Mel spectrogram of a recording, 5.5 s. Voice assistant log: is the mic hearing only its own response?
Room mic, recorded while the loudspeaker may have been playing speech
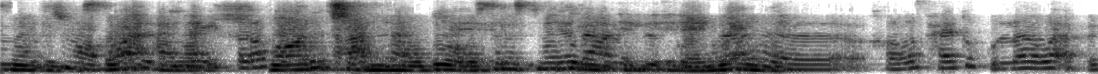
Yes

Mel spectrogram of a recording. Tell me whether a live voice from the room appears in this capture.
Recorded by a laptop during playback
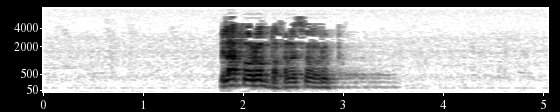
Yes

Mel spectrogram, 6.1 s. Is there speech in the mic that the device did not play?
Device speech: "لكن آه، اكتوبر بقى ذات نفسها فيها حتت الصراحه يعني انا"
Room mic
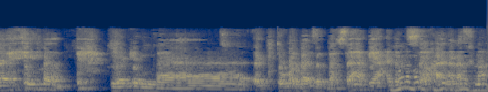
Yes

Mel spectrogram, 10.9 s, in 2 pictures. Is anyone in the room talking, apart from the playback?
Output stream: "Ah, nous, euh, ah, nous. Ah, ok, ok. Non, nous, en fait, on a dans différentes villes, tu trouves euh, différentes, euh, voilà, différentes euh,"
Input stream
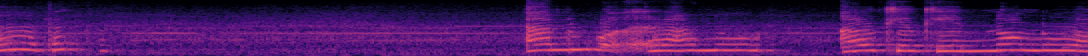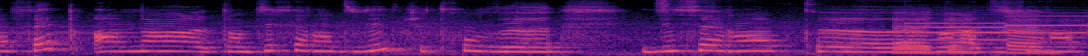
Yes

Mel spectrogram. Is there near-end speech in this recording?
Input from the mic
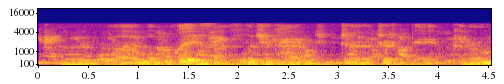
Yes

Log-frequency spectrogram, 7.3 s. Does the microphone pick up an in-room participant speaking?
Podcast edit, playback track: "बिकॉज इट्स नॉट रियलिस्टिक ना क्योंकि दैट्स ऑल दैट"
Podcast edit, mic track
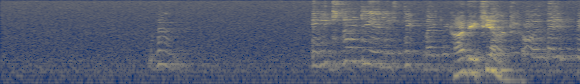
Yes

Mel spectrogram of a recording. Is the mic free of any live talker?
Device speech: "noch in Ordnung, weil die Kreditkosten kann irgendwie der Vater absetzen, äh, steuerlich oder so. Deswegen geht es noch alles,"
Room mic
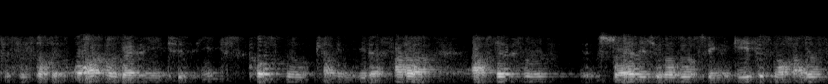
Yes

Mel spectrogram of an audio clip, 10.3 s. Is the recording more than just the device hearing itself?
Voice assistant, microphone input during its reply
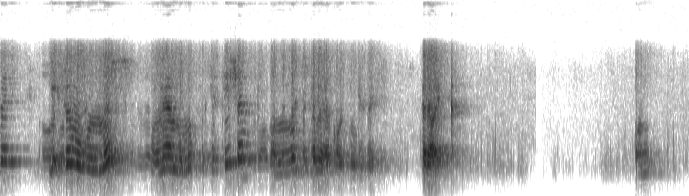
Yes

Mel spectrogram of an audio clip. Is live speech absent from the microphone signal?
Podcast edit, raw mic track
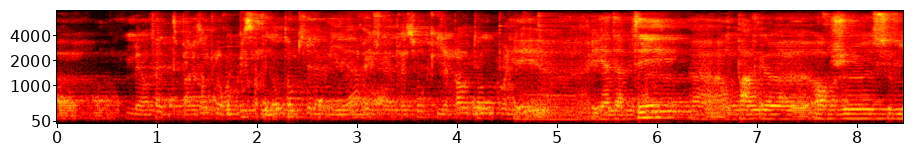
No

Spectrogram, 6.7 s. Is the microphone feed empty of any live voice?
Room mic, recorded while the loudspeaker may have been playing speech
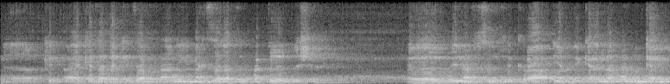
Yes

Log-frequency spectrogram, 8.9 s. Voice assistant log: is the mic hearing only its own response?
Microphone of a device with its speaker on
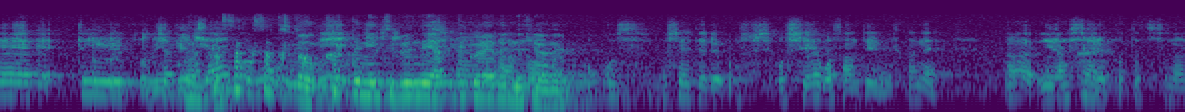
No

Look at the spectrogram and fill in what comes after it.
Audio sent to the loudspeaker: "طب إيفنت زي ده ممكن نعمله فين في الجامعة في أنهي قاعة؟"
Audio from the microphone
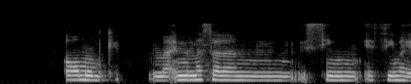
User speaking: Yes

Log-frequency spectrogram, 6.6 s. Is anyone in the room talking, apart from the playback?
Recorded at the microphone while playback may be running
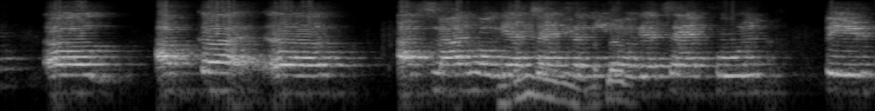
Yes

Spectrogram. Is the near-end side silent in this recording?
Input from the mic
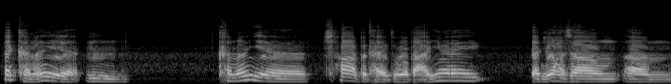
Yes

